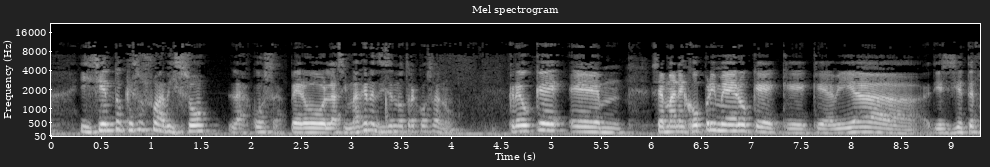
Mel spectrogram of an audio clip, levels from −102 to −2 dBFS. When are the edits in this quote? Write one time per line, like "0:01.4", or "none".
0:02.3
0:04.6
